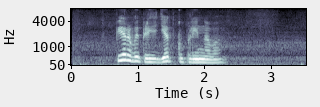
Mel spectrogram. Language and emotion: Russian, neutral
